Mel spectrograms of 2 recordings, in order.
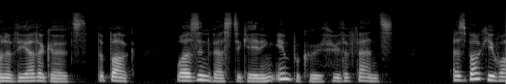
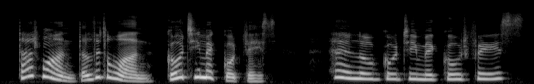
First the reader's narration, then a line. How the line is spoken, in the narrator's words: she cooed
